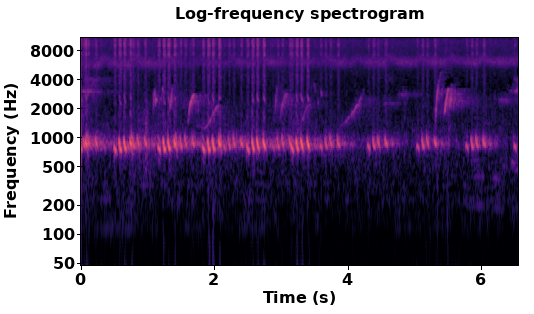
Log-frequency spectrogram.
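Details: Green-eared Barbet from Thailand: low, hollow notes in quick clusters of three or four, repeated steadily; higher, thin upslurred whistles from other birds sound now and then in the background.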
